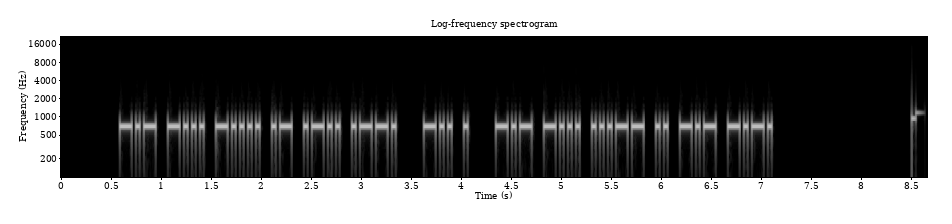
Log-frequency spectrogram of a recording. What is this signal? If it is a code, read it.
Morse code, heard as a keyed tone, about 30 wpm, 700 Hz. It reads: KB6ALP DE KB3IKC
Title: USA Callsign DE Callsign 30wpm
